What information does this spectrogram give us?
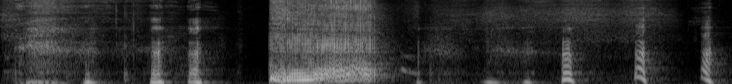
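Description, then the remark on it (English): A loud, raspy fart from a person with an upset stomach turning over fast blasts for about half a second, rumbling, surrounded by a series of short sputtering pops before and after, with no talking. “She looked like she was asleep, and I had the bubble guts, so I tried to turn the other way fast, and I farted loud as hell.”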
